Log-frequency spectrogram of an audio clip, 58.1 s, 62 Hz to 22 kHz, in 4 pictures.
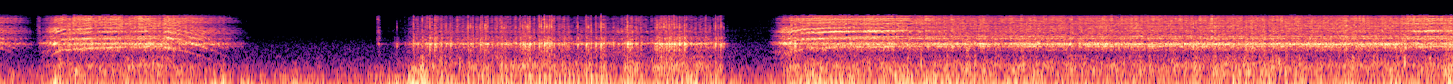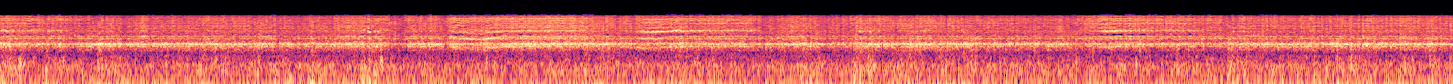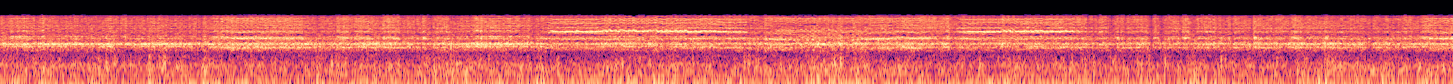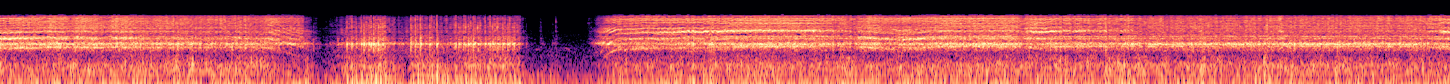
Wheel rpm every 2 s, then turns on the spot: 90, 10, 40, 40, 190, 230, 240, 240, 230, 230, 220, 230, 230, 230, 230, 230, 220, 210, 200, 210, 220, 210, 210, 90, 40, 200, 220, 230, 230.
4-8 46-48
